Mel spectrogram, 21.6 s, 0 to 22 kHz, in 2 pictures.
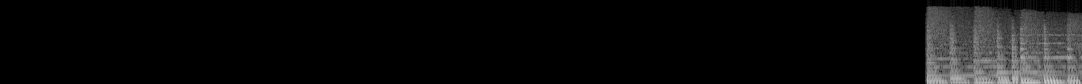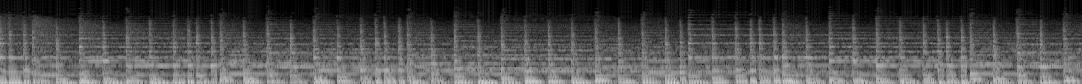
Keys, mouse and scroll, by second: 0.5 shift+click, 1.6 click, 3.0 shift+click, 3.8 click, 6.8 shift+click, 7.7 shift+click, 8.4 shift+click, 9.3 click, 10.4-11.4 scroll up 2, 12.3-13.6 drag, 14.5 shift+click, 15.6-17.9 drag, 17.9-18.6 scroll down 1, 18.6 Tab, 19.4 click, 21.3 KP_7.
